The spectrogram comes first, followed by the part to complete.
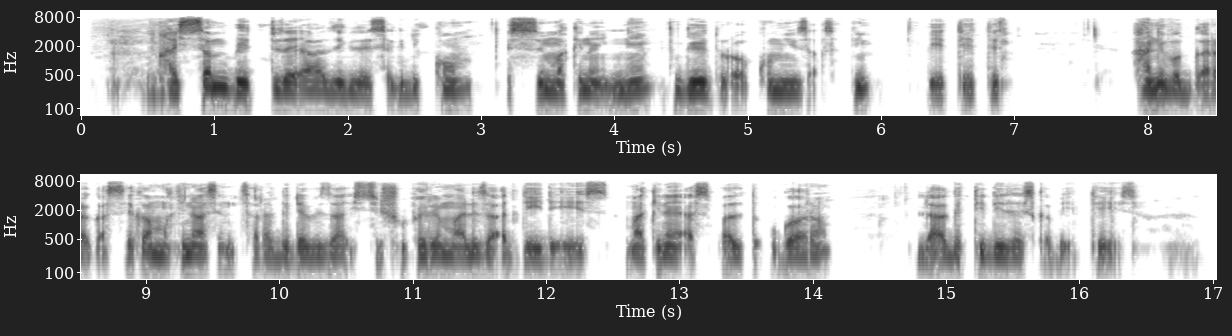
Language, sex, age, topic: Gamo, male, 18-24, government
